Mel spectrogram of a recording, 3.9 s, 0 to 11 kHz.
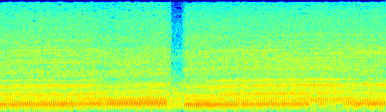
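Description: A V8 Supercar engine in a racing video game accelerates out of a corner at Watkins Glen, a loud, steady rising drone with a brief dip in the middle as the gear shifts.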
